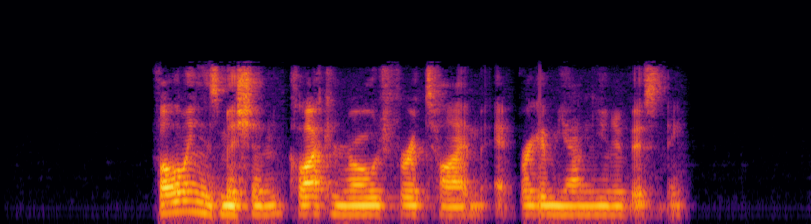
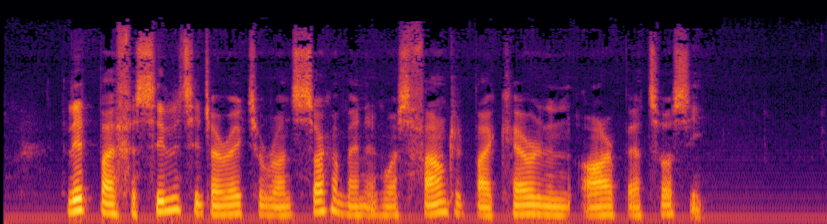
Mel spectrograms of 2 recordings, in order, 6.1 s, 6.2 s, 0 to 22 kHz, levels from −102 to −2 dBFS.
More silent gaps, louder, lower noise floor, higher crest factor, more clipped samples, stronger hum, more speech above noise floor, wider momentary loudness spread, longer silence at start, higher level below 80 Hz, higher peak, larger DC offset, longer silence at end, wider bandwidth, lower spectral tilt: neither; about the same, -19 LUFS vs -20 LUFS; first, -88 dBFS vs -51 dBFS; about the same, 18 dB vs 18 dB; neither; about the same, 50 Hz at -50 dBFS vs 50 Hz at -40 dBFS; first, 69 dB vs 32 dB; first, 12 LU vs 7 LU; first, 1.2 s vs 0.5 s; second, -60 dBFS vs -48 dBFS; about the same, -2 dBFS vs -2 dBFS; neither; about the same, 0.95 s vs 0.95 s; second, 7.8 kHz vs 15.5 kHz; about the same, -5 dB/octave vs -5.5 dB/octave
